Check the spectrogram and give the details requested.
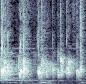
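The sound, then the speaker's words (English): An audience claps for the Lord together in a steady, fairly loud burst of applause, with voices calling out over the clapping. “Give the Lord a clap of him.”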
